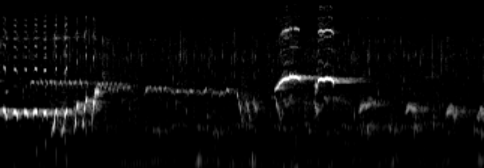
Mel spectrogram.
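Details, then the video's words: White-rumped shama tutor recording: a quick trilled burst, then drawn-out clear whistles at varied pitches with two sharp, loud upslurred notes near the end. "Masteran murai batu terbaik"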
